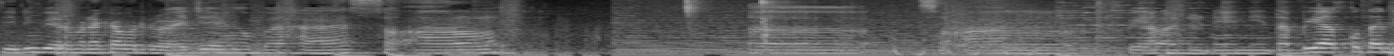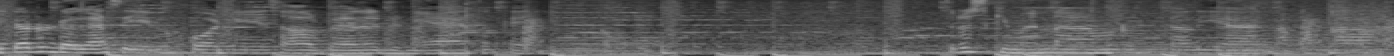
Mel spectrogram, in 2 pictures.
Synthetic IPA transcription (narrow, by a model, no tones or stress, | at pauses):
d͡ʒadibiarməɾekabərduaːd͡ʒajaŋəbaɦasːo̰ʔal | ʔə | so̰ʔalpealadunianit̪ap̬iakut̪adikanudahkasɪnukɔnisoalpealaduniait̪ukajaɡit̪u | t̪əɾʊsɡimanaməɾut̪̚kalianapakah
